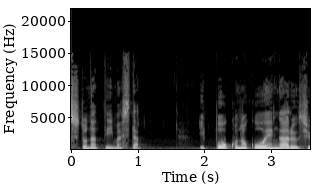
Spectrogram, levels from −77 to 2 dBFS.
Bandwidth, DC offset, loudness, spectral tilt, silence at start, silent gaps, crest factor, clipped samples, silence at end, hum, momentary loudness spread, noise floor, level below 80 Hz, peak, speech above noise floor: 15 kHz; under 0.1%; -23 LUFS; -5.5 dB/octave; 0 s; none; 14 dB; under 0.1%; 0 s; none; 14 LU; -55 dBFS; -60 dBFS; -8 dBFS; 32 dB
